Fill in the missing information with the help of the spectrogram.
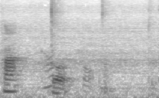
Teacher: Again, the pause needs to take one clap.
